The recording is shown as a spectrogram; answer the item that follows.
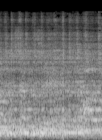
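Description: Live Irish folk band playing an upbeat tune: strummed guitars, a mandolin-type instrument and a frame drum (bodhrán) with a steady beat, amplified through a PA in a large hall.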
